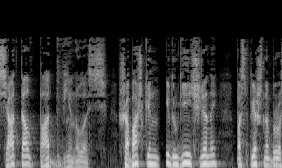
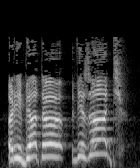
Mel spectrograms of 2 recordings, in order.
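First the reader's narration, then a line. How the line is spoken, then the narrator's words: Shouted. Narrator (Russian): закричал тот же голос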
